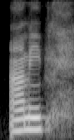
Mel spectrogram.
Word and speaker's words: Ammy: So that was that one and Lamar Institute um and is it Amy Army? I'm I'm sorry if I mispronounced your name. Please say your name. Ammy.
